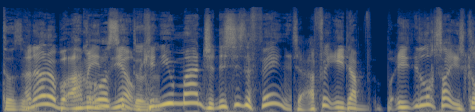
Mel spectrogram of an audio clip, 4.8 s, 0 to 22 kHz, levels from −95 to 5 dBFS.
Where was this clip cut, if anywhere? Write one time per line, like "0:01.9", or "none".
0:02.9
